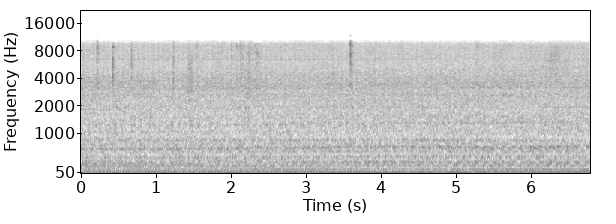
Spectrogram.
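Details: Preserved GM Buses MCW Metrobus Mk1 5120 (SND 120X) diesel, 2012 running day: deep idle with uneven, lumpy wavering beat that won't settle; known idling problems, bad diff, sometimes won't engage third gear; rough idle, cause unclear.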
